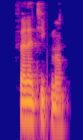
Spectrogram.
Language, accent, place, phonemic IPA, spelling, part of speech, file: French, France, Lyon, /fa.na.tik.mɑ̃/, fanatiquement, adverb, LL-Q150 (fra)-fanatiquement.wav
- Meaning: fanatically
